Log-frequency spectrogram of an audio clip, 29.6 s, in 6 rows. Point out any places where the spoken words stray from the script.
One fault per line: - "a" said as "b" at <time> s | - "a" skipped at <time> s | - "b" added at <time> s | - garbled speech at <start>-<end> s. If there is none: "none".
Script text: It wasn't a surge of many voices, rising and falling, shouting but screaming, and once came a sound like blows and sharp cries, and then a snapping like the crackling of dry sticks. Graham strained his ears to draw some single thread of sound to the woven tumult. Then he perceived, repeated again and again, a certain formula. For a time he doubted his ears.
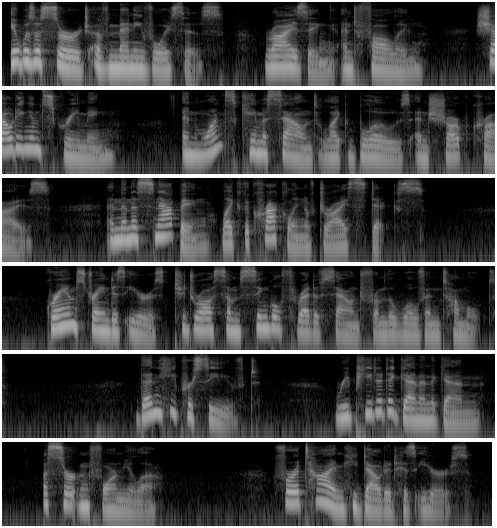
- "wasn't" said as "was" at 0.2 s
- "but" said as "and" at 5.2 s
- "to" said as "from" at 18.4 s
